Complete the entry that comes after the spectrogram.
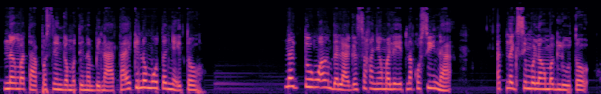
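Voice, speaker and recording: A woman's voice: on the high side, a little mellow, no room sound, lo-fi sound. A woman reading scripted romance fiction as an audiobook narrator. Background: music.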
